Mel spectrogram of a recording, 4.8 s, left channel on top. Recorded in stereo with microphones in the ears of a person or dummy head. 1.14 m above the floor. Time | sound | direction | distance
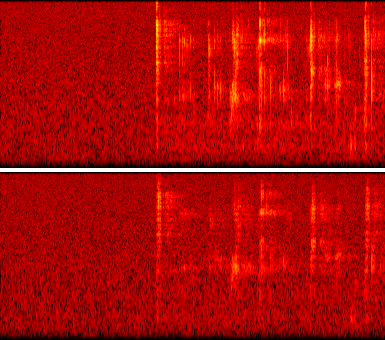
1.9 | chewing | 50° left (ahead or behind) | 1.0 m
